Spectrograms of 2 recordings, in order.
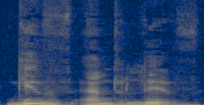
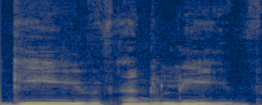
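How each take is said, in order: First: The vowels are said in plain English. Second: The vowels are stretched in a mock-Italian way. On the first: The speaker calls it right. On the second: The speaker calls it wrong.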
